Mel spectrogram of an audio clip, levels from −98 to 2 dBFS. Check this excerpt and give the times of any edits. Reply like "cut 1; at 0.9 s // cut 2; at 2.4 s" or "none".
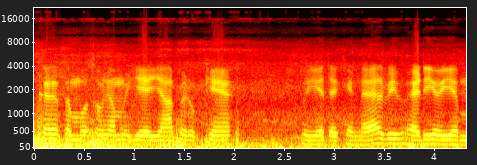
none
